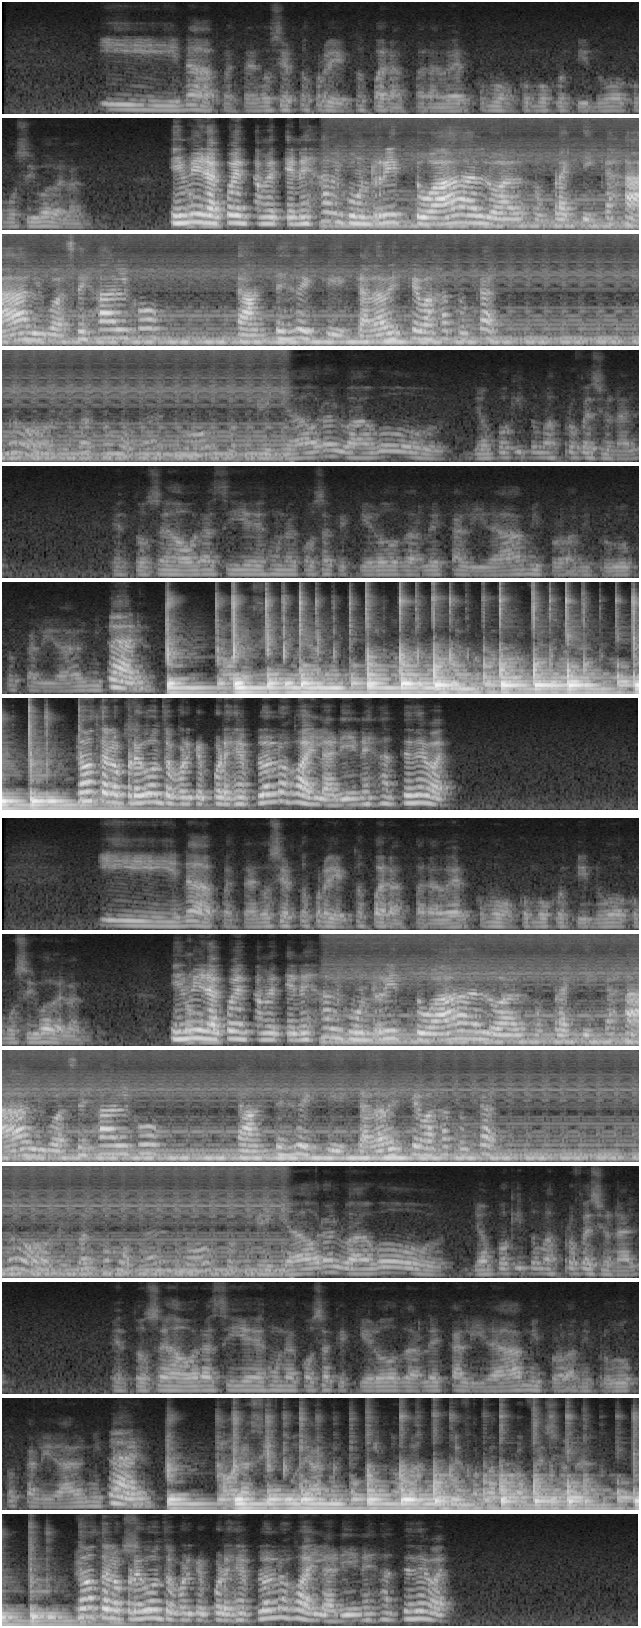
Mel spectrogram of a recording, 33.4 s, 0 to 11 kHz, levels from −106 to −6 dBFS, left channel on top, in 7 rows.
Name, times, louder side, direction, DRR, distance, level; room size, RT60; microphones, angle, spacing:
voice 1, 0.7-5.4 6.1-6.4 14.2-19.1 19.9-25.0 25.5-28.4 29.2-29.7, right 3 dB, 75° right, 1.0 m, -42 dB
voice 2, 6.0-10.7 11.3-13.2 24.7-25.0 29.2-32.0, left 2 dB, 50° left, 0.6 m, -27 dB
sound 1, 7.1-16.5, right 2 dB, 15° right, 0.7 m, -35 dB
sound 2, 25.1-29.4, left 6 dB, 90° left, 0.3 m, -22 dB
2.6 x 2.5 x 2.7 m
head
